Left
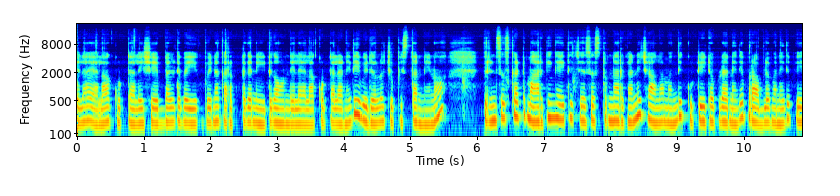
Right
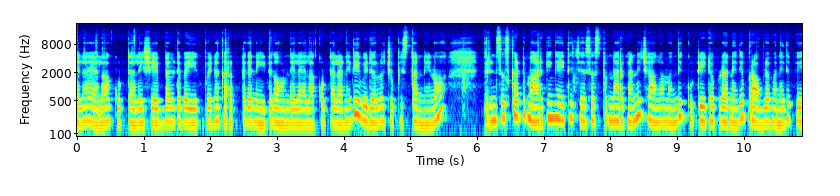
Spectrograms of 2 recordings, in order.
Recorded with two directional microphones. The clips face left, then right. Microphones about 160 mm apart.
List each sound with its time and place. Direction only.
0.0 s speech: 30° left (ahead or behind)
